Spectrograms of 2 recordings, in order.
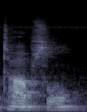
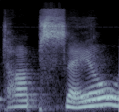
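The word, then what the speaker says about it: topsail: I was just wondering which sale, Topsel. No, huh? Well, it kind of helps if you pronounce it top sale instead of topsel, because I had no idea what the heck you were talking about.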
